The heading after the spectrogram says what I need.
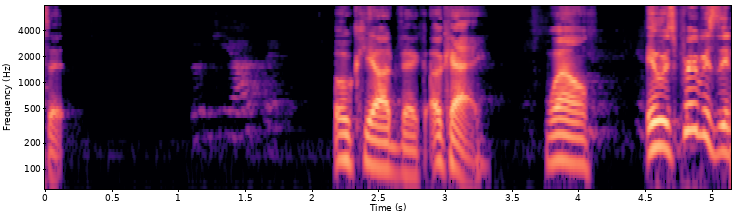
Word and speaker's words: Utqiagvik: This place is called Utqiagvik.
